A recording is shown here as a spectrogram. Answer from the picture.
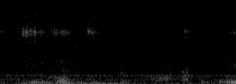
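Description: Faint soft rustling and patter of chopped raw vegetables being handled in a plastic bowl and dropped into a glass jar, with a light tick near the end.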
